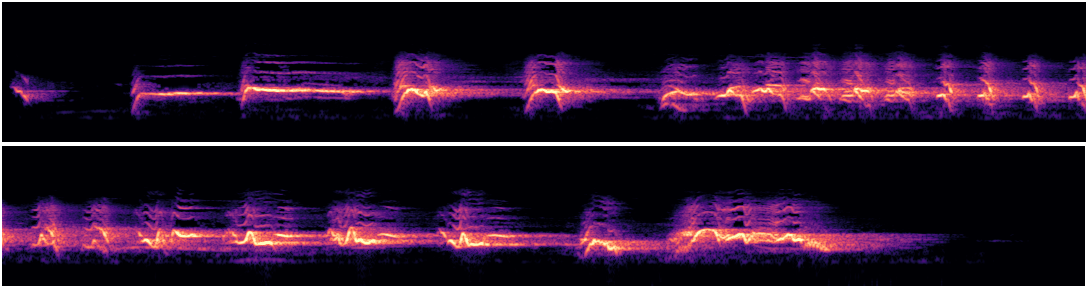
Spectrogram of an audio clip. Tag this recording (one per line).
Exotic
Call
Forest
Vocal
Alien
Birdsong
Song
Bird
Creature
Nature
